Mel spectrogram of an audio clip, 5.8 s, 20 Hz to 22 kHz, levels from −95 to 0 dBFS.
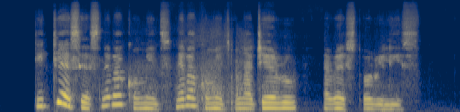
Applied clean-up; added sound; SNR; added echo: neural mask model RNNoise.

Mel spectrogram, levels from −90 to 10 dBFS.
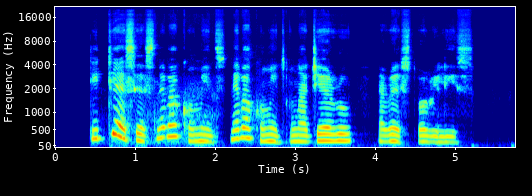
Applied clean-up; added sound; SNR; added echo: neural mask model DeepFilterNet 3.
